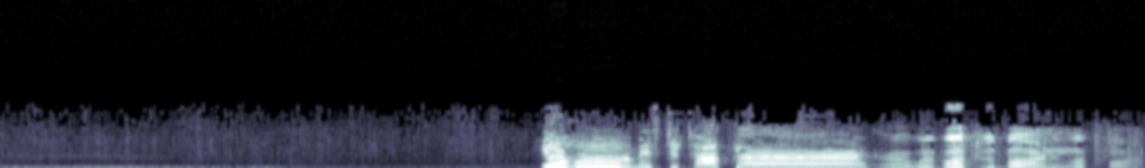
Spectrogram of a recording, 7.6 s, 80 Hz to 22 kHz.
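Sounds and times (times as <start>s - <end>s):
car engine humming as the vehicle drives in at a house: 0.0s - 6.1s
speech: 4.4s - 7.6s.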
